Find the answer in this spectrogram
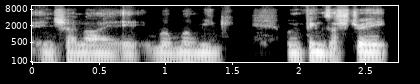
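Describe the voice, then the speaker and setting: A man's voice: low-pitched, monotone, normal speed, darkish tone, slightly rough, no echo. A man with an urban London accent, talking casually in slang-heavy roadman style as a discussion host. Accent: London, urban street. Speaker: podcast host.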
